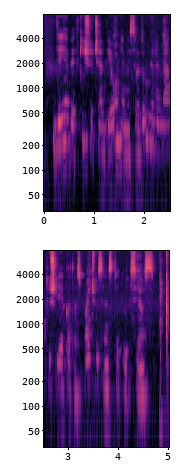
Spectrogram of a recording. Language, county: Lithuanian, Vilnius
